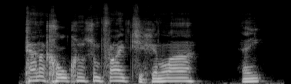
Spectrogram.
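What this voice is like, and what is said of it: Put-on Scouse accent, throaty. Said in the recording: “how to do a Scouse accent ... You just got to close your throat a bit ... You got to talk from the throat ... pretend you're from Merseyside”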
